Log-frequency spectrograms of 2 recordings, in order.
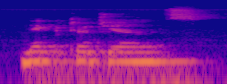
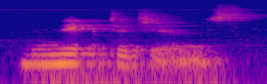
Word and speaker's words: pnictogens: We go over to 5A or 15, and they are the, do you think the P is silent? Pnictogens? I think so. Pnictogens.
